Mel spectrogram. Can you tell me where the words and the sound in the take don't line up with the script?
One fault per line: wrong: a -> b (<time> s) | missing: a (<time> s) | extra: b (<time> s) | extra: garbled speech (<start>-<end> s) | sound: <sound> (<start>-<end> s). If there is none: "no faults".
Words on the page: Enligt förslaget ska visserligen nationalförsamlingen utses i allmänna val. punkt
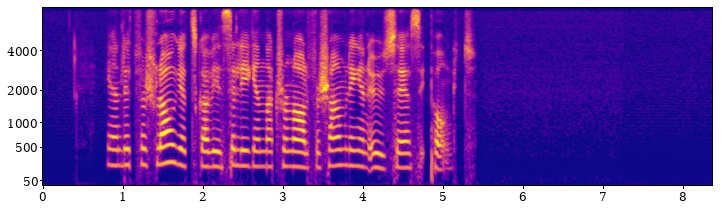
missing: i allmänna val (4.7 s)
